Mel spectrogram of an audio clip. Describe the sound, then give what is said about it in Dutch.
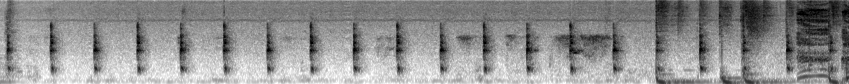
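Car turn signal ticking in a Jeep: a steady, evenly spaced run of many sharp clicks. Near the end, a louder, dense sound takes over while the ticking continues. “Oh, je moet het knipperlicht aanzetten.”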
